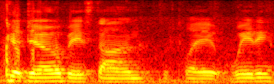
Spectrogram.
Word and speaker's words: Godot: It's pronounced GDAU based on the play Waiting for GDAU. Although Go dot does sound like something a tech nerd would make up.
